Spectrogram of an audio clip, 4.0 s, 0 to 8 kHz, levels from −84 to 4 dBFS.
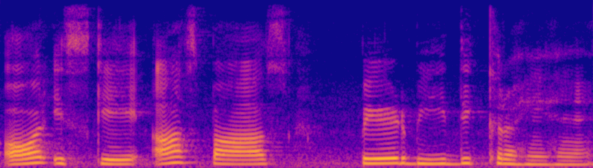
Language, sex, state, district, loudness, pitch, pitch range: Hindi, female, Punjab, Kapurthala, -17 LUFS, 220 Hz, 205-235 Hz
